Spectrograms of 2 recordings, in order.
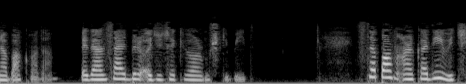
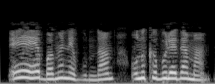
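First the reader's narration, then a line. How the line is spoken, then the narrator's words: Shouting. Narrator (Turkish): diye bağırdı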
